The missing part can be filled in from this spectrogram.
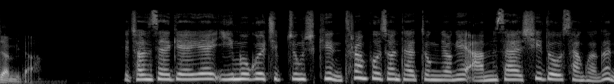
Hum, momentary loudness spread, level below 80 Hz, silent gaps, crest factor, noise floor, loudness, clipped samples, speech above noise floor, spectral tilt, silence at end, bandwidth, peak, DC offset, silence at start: none; 8 LU; -64 dBFS; none; 14 dB; -71 dBFS; -24 LUFS; under 0.1%; 47 dB; -5 dB/octave; 0 s; 13 kHz; -12 dBFS; under 0.1%; 0 s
